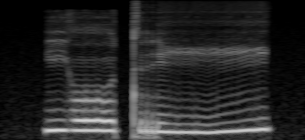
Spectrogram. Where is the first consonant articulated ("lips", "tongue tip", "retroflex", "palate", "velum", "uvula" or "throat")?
palate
